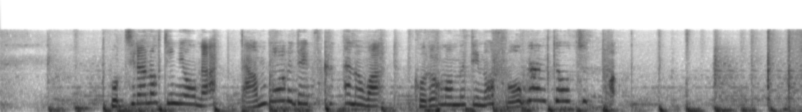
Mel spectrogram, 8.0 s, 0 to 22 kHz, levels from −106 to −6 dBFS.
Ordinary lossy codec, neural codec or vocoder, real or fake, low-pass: none; codec, 16 kHz, 1.1 kbps, Voila-Tokenizer; fake; 7.2 kHz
